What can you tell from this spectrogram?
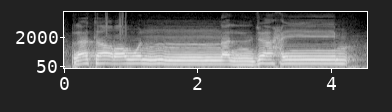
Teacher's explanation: U-nya ditahan 2 harakat dan didengungkan.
